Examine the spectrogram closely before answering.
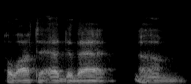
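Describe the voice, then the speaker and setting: A man in a reflective group conversation, speaking slowly and hesitantly with many pauses and ums. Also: low-pitched, little pitch movement.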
